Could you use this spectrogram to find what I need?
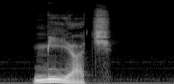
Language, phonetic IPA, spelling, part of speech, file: Polish, [ˈmʲijät͡ɕ], mijać, verb, Pl-mijać.ogg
